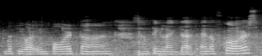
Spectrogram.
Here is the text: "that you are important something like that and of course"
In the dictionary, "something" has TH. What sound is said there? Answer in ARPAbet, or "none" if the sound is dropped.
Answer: T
